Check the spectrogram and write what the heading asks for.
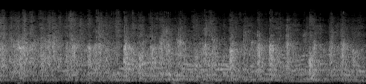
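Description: An audience claps steadily for guests who have come up on stage, a dense rattle of many hands sustained at an even level for the whole few seconds, with no voices standing out.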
